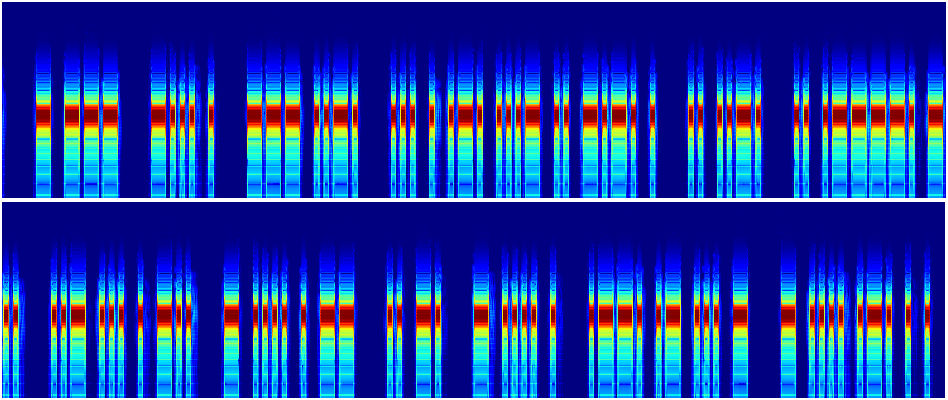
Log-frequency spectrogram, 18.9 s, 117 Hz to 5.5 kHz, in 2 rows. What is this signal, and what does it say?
Morse code, heard as a keyed tone, about 25 wpm, 600 Hz. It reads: TO BE OF SERVICE IF I'D USED THEM IN THE PAST THREE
